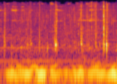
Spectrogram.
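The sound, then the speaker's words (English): Hooves of a horse pulling a horse-drawn funeral hearse clip-clop at an even, unhurried pace, several crisp strikes over a steady low hum, with no one speaking. “So quickly, in fact, that the horse-drawn funeral hearse was already waiting outside.”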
